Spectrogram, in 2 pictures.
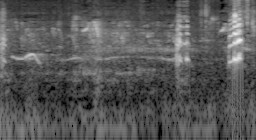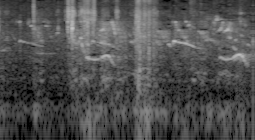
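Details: Myna chicks in the nest give a varied run of whistles, squeaks and harsh chattering notes, with a loud grating burst midway and soft background rustling; the young are said not to answer the mother's feeding call.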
